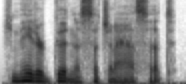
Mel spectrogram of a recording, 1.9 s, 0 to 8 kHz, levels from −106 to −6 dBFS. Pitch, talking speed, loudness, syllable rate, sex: 100 Hz, 225 wpm, -19 LUFS, 5.2 syllables/s, male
